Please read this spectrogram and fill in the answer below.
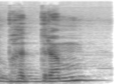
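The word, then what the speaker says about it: भद्रं: बिंदी लगी हुई थी तो यद भद्रम तन आसुव ऐसा भी बोलेंगे वो भी गलत नहीं है तो एक बार पूरे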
